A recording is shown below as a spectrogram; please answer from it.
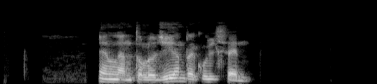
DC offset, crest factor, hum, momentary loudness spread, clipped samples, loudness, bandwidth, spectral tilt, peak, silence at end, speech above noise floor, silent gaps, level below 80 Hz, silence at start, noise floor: under 0.1%; 18 dB; none; 5 LU; under 0.1%; -16 LUFS; 7.6 kHz; -6.5 dB/octave; 0 dBFS; 1.3 s; over 75 dB; none; -60 dBFS; 1 s; under -90 dBFS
